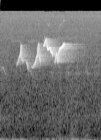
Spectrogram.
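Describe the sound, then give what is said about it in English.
A magnolia warbler sings a short, sweet phrase of a few quick high notes that run together within about a second, clear, with no voices. “And magnolia warblers are kind of blue-gray on the back.”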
